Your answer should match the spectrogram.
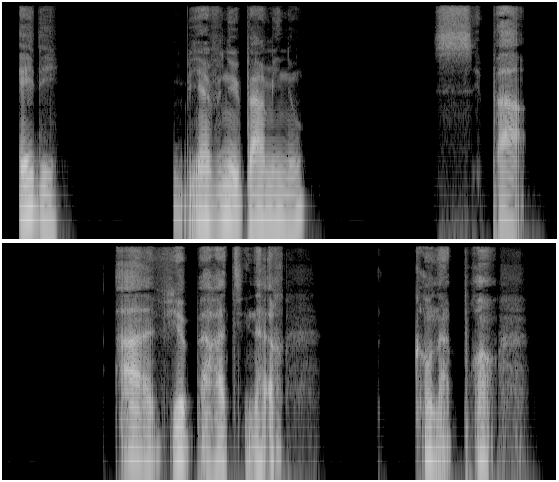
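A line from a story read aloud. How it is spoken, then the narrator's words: Whispering. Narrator (French): chuchota-t-il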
